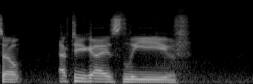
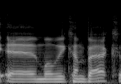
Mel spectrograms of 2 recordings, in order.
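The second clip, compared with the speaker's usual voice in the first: normal talking voice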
